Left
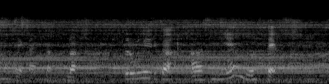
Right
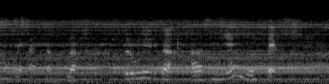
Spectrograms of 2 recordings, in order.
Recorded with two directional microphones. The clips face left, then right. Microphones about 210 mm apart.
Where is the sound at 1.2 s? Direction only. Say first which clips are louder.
Right 1 dB; 10° right (ahead or behind).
